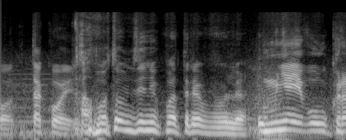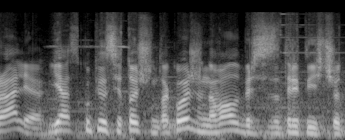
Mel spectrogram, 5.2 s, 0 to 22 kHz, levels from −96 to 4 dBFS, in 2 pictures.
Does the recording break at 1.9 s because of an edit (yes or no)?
no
